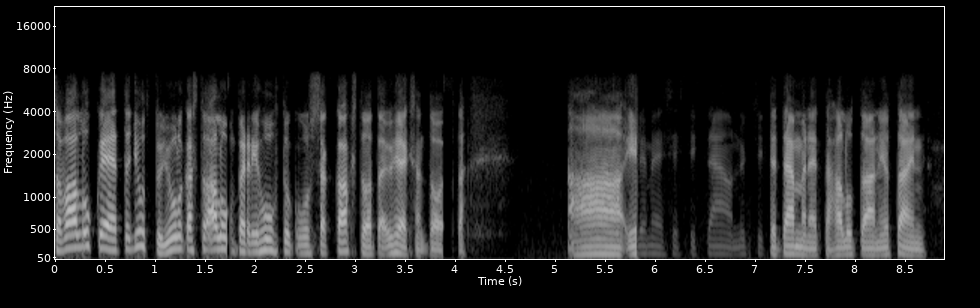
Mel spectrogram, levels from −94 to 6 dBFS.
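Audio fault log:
1.71–1.79 s and 3.87–3.98 s, lost AMR speech frames: After "lukee että juttu julkaistu" a 40 ms gap, which fits two missing 20 ms frames, comes through as a short smeared dip before "perin huhtikuussa". At 3.87 s a 100 ms loss, consistent with five frames, drops the sound to near silence within two frames, because the wideband decoder repeats its last pitch and vocal tract settings at decaying gain. The speech then returns briefly rough against otherwise clear HD Voice.
5.82–7.14 s, one channel inverted: The speech collapses by about 28 dB and leaves only a faint residue until just before "tämmöinen että". The likely cause is reversed polarity on one stereo channel, so the centred speech common to both sides cancels when they are summed to mono. Only the small difference between the channels remains audible, which is why the level drop is so deep and the remaining sound is so faint.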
